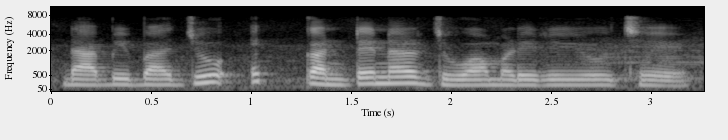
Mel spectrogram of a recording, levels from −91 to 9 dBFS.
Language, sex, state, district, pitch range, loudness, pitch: Gujarati, female, Gujarat, Valsad, 170-210 Hz, -20 LUFS, 175 Hz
